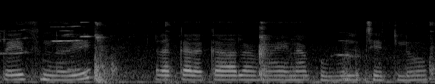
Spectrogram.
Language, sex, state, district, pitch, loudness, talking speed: Telugu, female, Andhra Pradesh, Krishna, 200 Hz, -36 LUFS, 85 wpm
